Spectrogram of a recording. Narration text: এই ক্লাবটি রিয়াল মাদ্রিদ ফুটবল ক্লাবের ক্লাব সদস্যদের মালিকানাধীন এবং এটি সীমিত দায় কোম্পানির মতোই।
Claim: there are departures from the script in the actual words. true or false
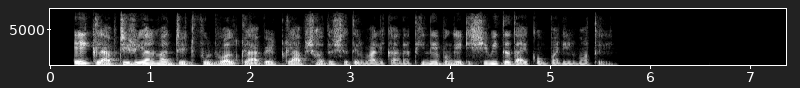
false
